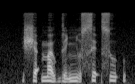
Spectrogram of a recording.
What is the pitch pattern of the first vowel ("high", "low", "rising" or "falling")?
high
